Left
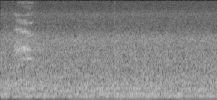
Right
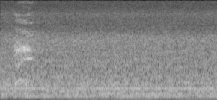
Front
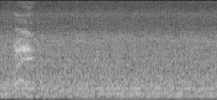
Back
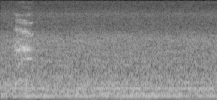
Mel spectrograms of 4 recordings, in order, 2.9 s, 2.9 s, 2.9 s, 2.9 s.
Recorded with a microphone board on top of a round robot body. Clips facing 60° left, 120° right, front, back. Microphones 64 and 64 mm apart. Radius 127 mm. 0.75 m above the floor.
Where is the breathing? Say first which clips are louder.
Right 6 dB, front 3 dB; 70° right, 2 m.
